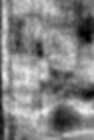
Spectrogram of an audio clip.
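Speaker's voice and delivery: mock pissed-off, angry, dismissive tone. Describing characters who are already angry at someone: imitating angry characters. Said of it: "They're pissed at him".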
